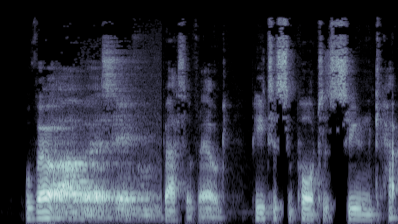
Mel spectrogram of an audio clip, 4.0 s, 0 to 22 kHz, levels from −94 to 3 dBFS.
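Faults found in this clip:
Speech abruptly roomy, hollow and bass-light at 0.54–1.61 s; level about unchanged. Likely switch to a distant microphone after the close-mic signal dropped, then sudden return.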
